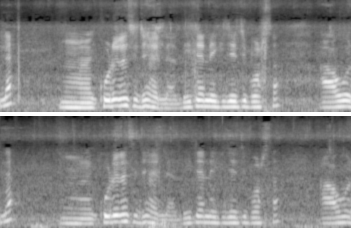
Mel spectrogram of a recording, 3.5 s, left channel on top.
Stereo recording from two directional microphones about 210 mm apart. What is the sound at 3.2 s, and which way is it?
Speech, 10° left (ahead or behind).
